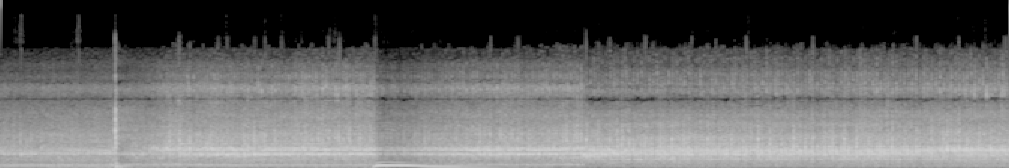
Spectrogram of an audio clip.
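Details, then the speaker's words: Dodge Journey engine running: steady high-pitched whine and scraping chatter from the belt drive; alternator clutch pulley failing, metal particles found on the pulley, possibly from the alternator. "pull that belt out of the way spin that alternator the clutch is definitely messed up I see metal particles on this pulley but it spins okay the metal might be coming from the alternator"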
